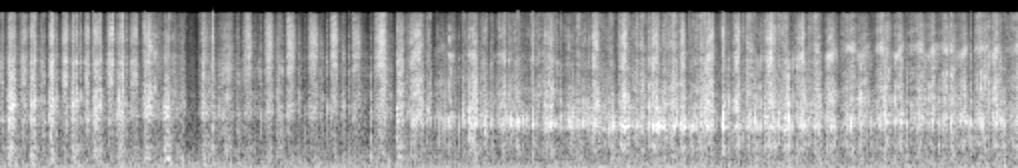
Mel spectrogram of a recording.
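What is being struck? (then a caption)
Small speaker with woven fabric mesh cover. Fingernails rapidly scratch across the woven teal fabric mesh of a small fabric-covered speaker held in both hands. The result is a continuous dense, bright, rough scratching texture with quick brushing strokes and a faint steady low hum underneath.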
